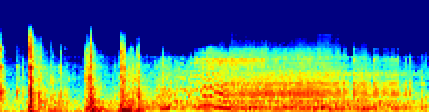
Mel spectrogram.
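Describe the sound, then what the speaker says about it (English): An old front door hinge creaks in a radio drama, with a few sharp knocks and thumps at first, then a drawn-out squeal as the door swings open, close and clear. "Maybe you heard the hinge squeak a little."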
